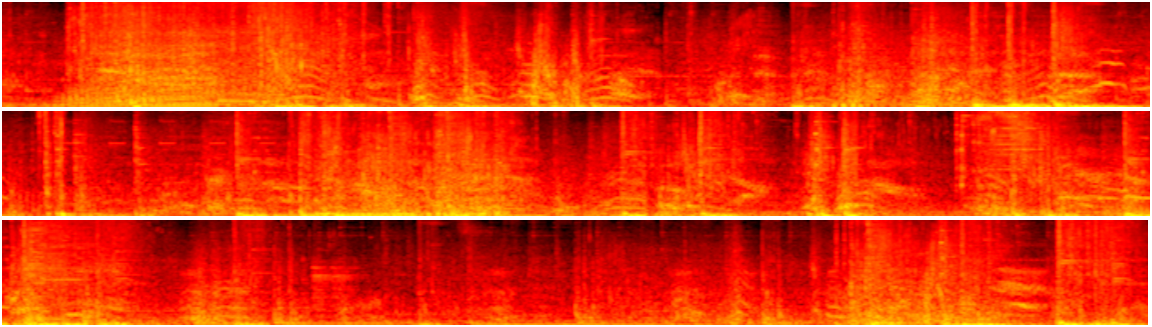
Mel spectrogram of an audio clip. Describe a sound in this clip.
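Punches and blows land with heavy thuds.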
